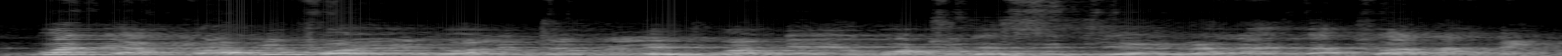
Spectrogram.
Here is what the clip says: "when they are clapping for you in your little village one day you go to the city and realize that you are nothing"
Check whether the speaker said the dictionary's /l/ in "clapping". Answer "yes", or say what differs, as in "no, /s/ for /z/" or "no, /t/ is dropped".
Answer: no, /l/ is dropped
